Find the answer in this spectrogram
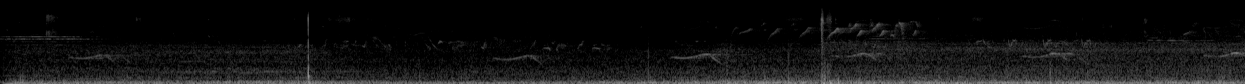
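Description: A bird repeating a short rising-and-falling whistled call about every two seconds, with a flurry of higher chirps from other birds about seven to nine seconds in, over a steady low rumble.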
